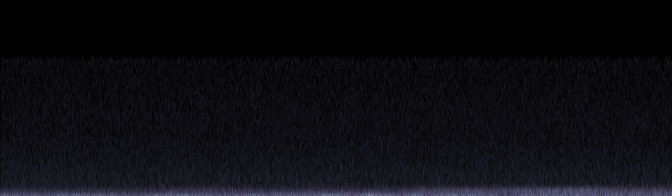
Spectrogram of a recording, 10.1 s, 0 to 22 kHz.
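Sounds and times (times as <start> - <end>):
wind blowing: 4.4 - 10.0.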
